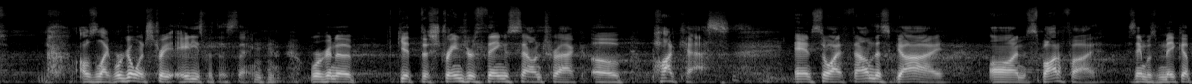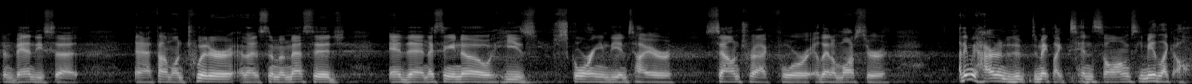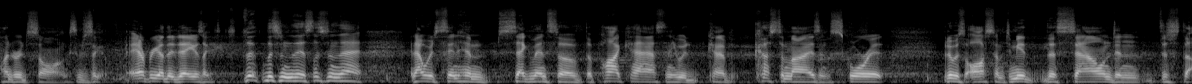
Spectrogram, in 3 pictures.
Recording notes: Live from CrimeCon 2018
